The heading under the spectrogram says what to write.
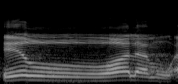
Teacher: أدغم في الضاء، وهو تجانس أيضا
